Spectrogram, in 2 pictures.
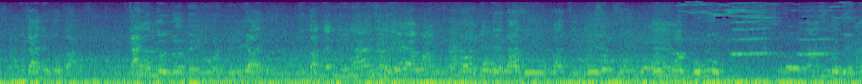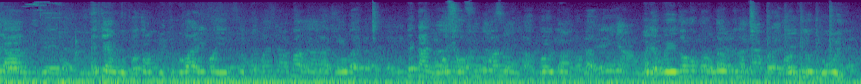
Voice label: the loudest longest and strangest conversation i ve ever over heard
